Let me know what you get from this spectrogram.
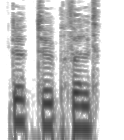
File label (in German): "getüpfelt", german; adjectives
